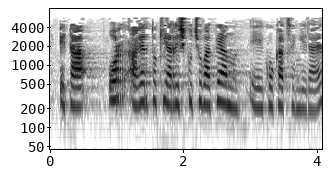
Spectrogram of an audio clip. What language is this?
Basque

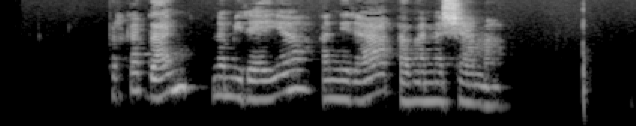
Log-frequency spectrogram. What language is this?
Catalan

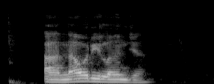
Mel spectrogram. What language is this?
Portuguese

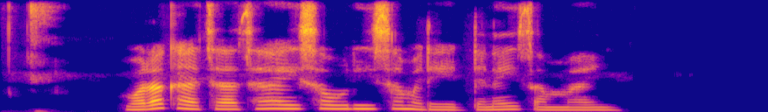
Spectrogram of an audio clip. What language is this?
Hausa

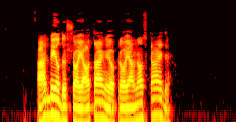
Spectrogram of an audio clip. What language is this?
Latvian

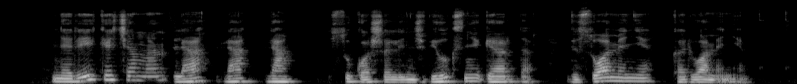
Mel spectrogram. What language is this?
Lithuanian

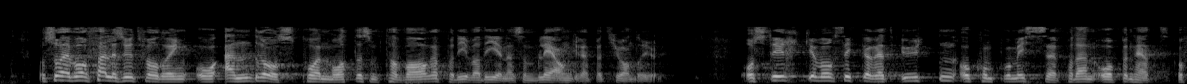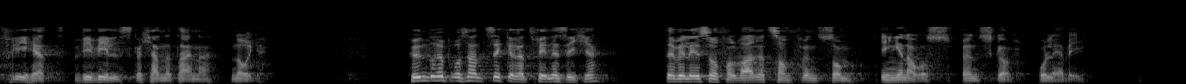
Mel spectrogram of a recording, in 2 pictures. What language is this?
Norwegian Bokmål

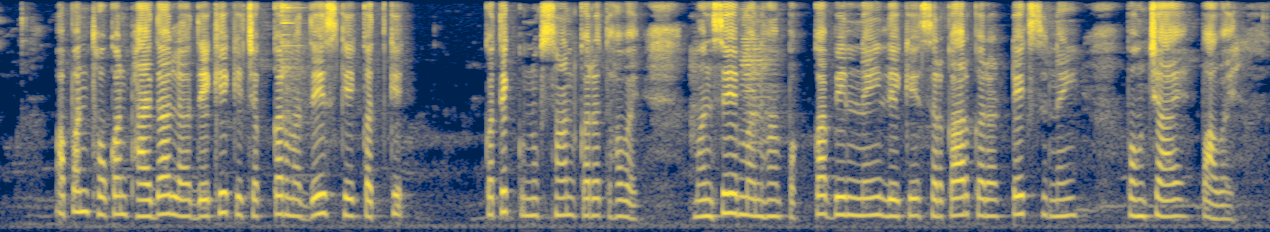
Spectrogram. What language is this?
Chhattisgarhi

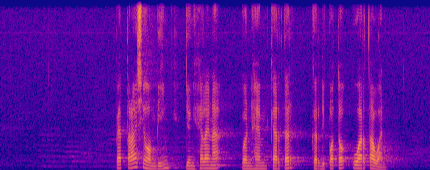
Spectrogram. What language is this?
Sundanese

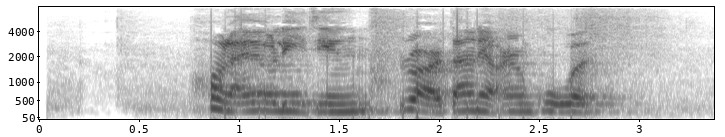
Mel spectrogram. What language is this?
Chinese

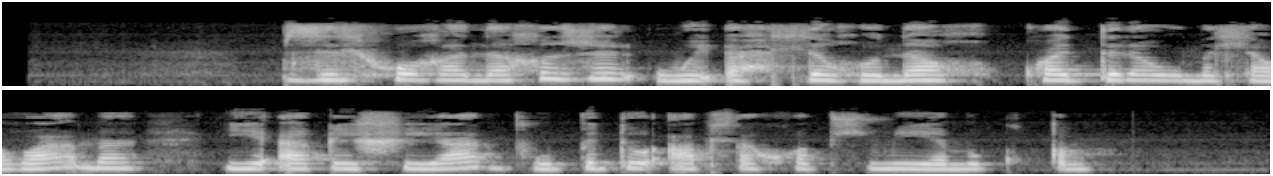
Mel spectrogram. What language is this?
Kabardian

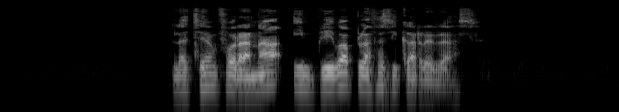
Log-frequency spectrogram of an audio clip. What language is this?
Aragonese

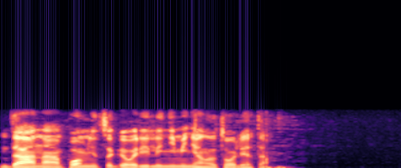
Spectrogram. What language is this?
Russian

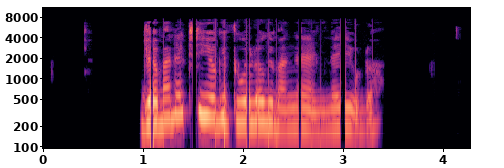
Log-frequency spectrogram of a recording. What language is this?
Luo (Kenya and Tanzania)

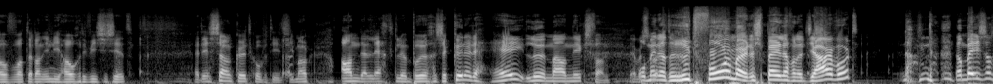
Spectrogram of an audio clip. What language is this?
Dutch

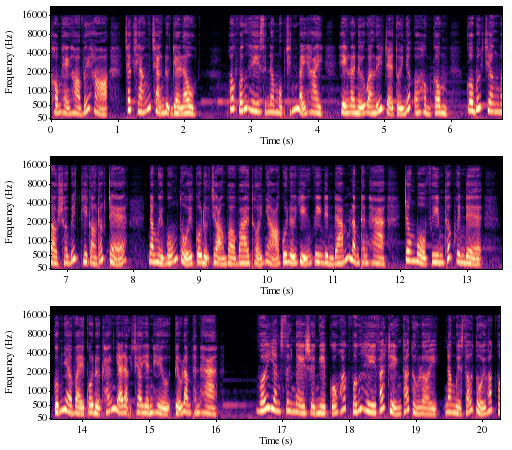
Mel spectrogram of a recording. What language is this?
Vietnamese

